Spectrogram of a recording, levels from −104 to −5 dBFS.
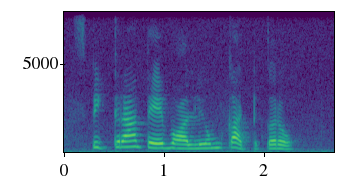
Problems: none marked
